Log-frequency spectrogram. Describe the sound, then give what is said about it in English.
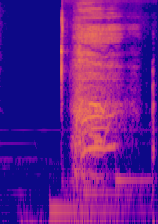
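A person imitates a sharp, breathy gasp for the character Magdor, a single drawn-in rush of air lasting about a second, fairly loud, with no talking. “I was going to say, this is, like, Magdor takes gasps.”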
